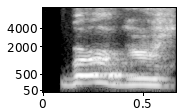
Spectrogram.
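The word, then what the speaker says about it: Buerger's: Burger's disease. It's not spelled like hamburger, although I used to say that, B-U-E-R, Burger's disease.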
